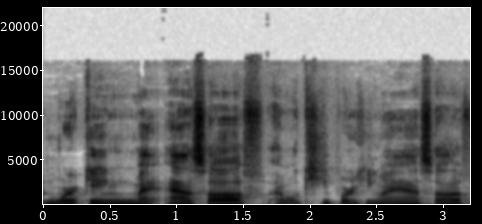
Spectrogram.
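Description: On a very clean recording with a silent background, a man speaks at a moderate pace in a plain, everyday voice pitched fairly low. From Austin, Texas. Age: 30s. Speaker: independent filmmaker. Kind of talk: casual interview.

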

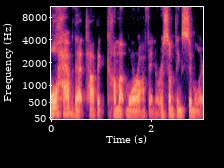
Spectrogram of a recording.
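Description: A man with an unremarkable speaking voice talks at a fairly quick pace. His pitch is fairly high. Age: 30s. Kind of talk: interview. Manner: casual, frequent laughter.

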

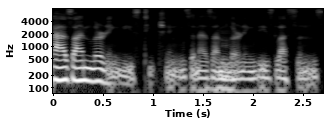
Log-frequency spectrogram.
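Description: A woman with a Canadian prairie accent is heard in a very clean recording with a silent background and a dry, close sound with no echo. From Canada, Winnipeg (prairies). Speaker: musician, singer-songwriter. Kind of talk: radio interview.

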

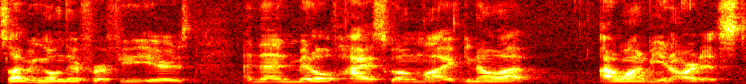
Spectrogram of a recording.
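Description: Noticeable background noise and audible room echo surround a man who speaks very fast with fairly even intonation. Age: 20s. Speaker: freelance comic artist and colorist. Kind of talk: casual interview.

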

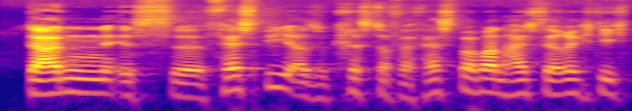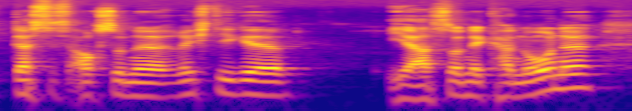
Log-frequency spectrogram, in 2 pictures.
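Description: A man with a normal speaking voice, medium pitch and ordinary pitch variation, at a fairly quick pace over a quiet background. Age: 50s. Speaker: volunteer fire brigade leader. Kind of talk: interview.

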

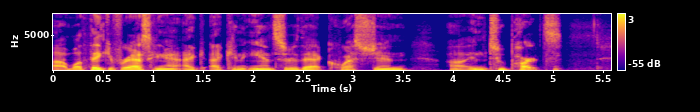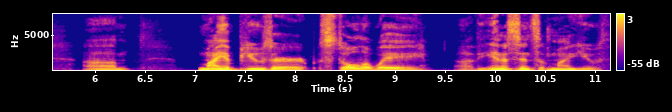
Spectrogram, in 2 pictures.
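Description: On a very clean recording with a silent background, a man with an ordinary speaking voice talks at a fairly slow pace and medium pitch, with lively intonation. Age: 50s. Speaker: abuse survivor and advocate. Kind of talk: interview.

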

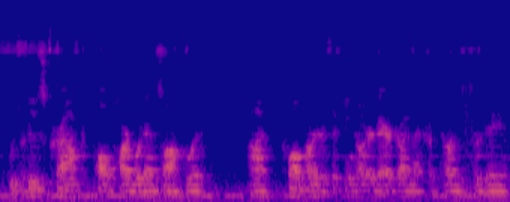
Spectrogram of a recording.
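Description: A man talks at a fairly slow pace in a very deep, low pitch. Noticeable background noise is present. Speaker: forestry planning supervisor. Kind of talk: presentation to council.

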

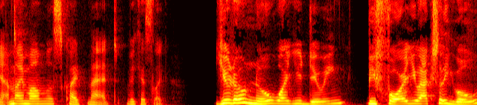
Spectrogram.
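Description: Speaking at a fairly slow pace, a woman has an unremarkable speaking voice of medium pitch with ordinary pitch variation and big swings in loudness, on a very clean recording with a silent background. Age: 20s. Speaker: IT consultant and dog trainer. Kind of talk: casual chat. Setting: in person in an Airbnb.

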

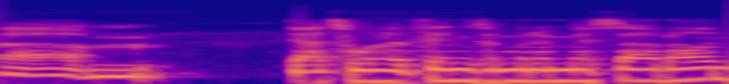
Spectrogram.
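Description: A man with an American accent speaks with ordinary pitch variation over noticeable background noise. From Los Angeles. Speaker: sports fan blogger. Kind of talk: casual chat.

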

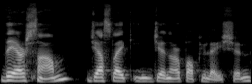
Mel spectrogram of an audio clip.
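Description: In a Polish accent, a woman speaks at a moderate pace with a dry, close sound and no echo. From Poland. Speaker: environmental economist, nonprofit head. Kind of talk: interview.

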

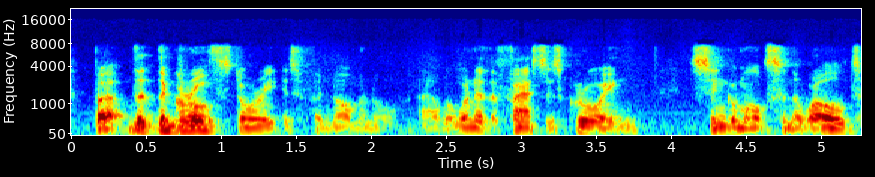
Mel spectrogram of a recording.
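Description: The speaker is a man. He talks with a Scottish Highland accent. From Scottish Highlands (Aviemore). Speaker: distillery manager. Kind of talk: interview.

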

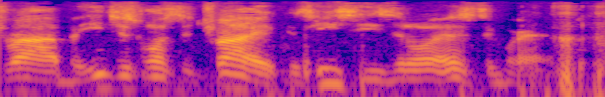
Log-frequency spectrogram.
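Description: At a fairly quick pace, a man speaks with fairly even intonation and a fairly low pitch. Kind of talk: casual discussion.

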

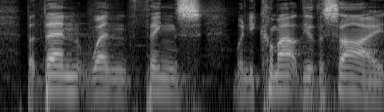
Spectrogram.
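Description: In a plain, everyday voice, a man talks at a fairly quick pace and medium pitch. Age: 50s. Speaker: former footballer and co-commentator. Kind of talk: casual chat.

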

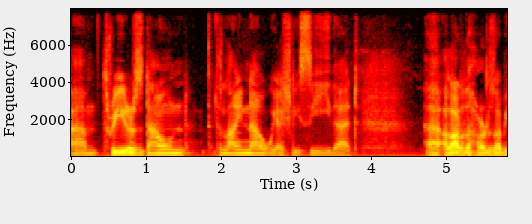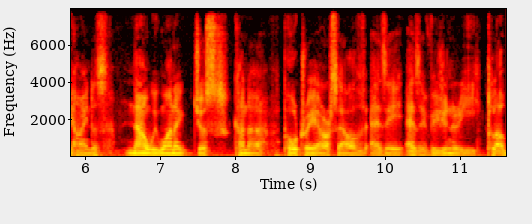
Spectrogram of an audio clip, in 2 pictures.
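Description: In a Pakistani accent, a man with a very deep, low pitch speaks at a moderate pace in a monotone, flat intonation. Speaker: club treasurer. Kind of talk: casual radio interview. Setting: studio.

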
